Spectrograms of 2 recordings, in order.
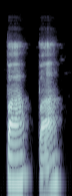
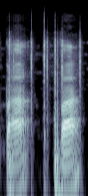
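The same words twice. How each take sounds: First: Pa, pa with the weight on the first pa; teacher's two-beat pa, pa stressed at the start; stress on first syllable. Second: Pa, pa with the weight on the second pa; teacher's two-beat pa, pa stressed at the end; stress on last syllable. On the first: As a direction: say pa, pa as papa, leaning on the opening beat. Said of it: "en la primera sílaba". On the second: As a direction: say pa, pa as papá, leaning on the ending. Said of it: "Si la fuerza de voz está en la última sílaba". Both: Shown as a demonstration.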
